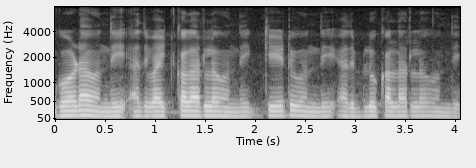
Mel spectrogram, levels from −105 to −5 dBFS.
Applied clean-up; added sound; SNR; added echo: none; none; none; none.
